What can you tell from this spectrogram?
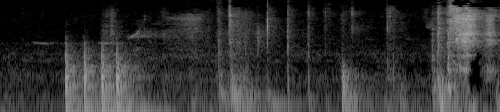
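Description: Knocking and tapping on a window pane: a quick run of knocks about a second in, then scattered single knocks, and a short scratchy noise near the end.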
